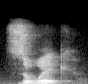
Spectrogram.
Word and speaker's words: Zwick: Zwick. – How do you spell it? – Z-W-I-C-K.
